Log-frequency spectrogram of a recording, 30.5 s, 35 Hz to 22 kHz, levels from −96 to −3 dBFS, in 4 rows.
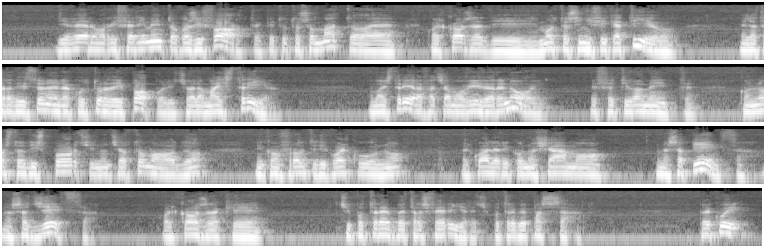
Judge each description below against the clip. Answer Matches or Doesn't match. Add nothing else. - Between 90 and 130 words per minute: Matches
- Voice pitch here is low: Matches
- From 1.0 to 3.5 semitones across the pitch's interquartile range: Doesn't match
